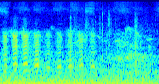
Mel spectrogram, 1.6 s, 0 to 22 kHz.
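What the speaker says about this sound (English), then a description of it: "Oh, I have goats and sheep." Goats bleat repeatedly in Farming Simulator 25, a string of wavering nasal cries close by over a low ambient drone, with no talking.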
